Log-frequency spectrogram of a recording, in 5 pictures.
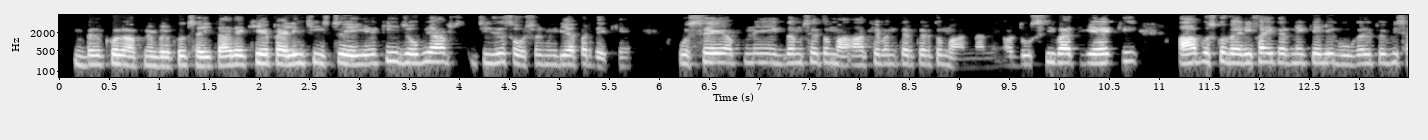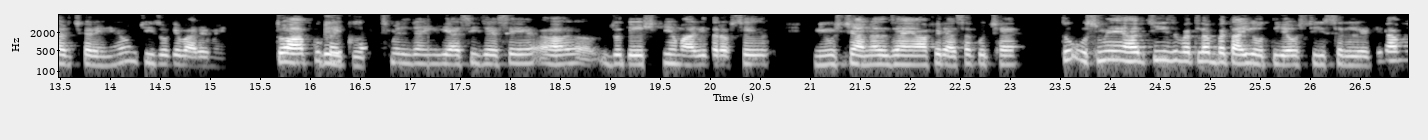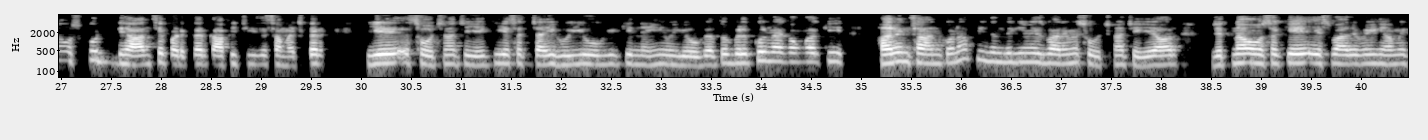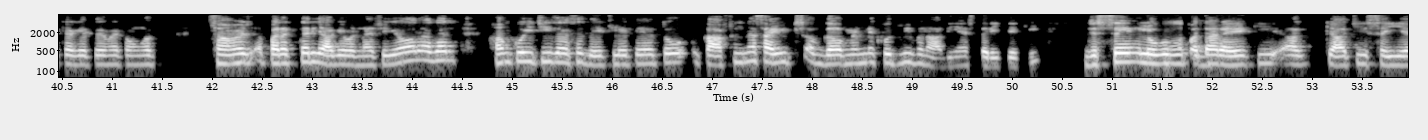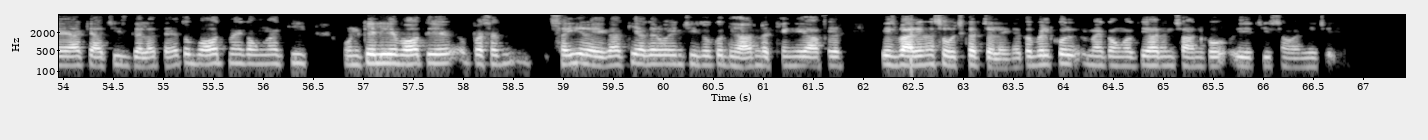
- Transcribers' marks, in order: other background noise; in English: "वेरिफ़ाई"; in English: "सर्च"; in English: "पॉइंट्स"; in English: "न्यूज़ चैनल्स"; in English: "रिलेटेड"; in English: "साइट्स"; in English: "गवर्नमेंट"
- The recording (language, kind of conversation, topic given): Hindi, podcast, ऑनलाइन खबरों की सच्चाई आप कैसे जाँचते हैं?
